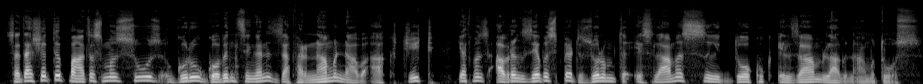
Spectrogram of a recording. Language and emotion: Kashmiri, neutral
